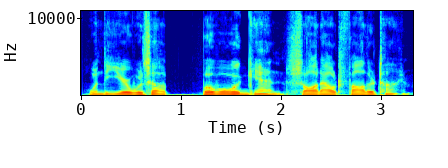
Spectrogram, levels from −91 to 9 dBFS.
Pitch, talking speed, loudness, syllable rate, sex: 145 Hz, 200 wpm, -16 LUFS, 5.0 syllables/s, male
